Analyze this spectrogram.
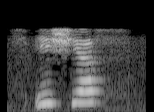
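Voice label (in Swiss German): "ischias", Alsatian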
